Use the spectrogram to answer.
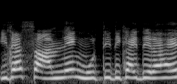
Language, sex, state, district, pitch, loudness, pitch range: Hindi, female, Bihar, Madhepura, 310 Hz, -16 LUFS, 295-330 Hz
